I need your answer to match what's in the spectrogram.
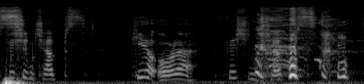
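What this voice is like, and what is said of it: Put-on South African/New Zealand accent. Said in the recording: “We are smashing the accents ... I can't stop doing that accent ... South African ... it's kind of South African, but I am thinking, like, New Zealand”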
